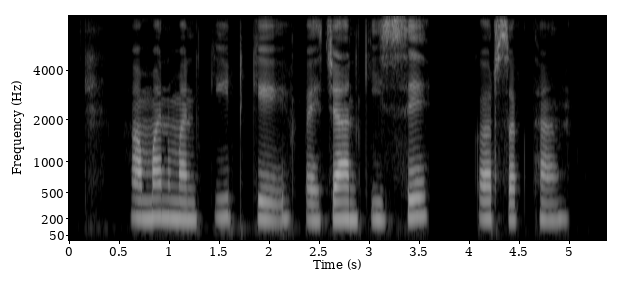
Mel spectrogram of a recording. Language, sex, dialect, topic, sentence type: Chhattisgarhi, female, Northern/Bhandar, agriculture, statement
